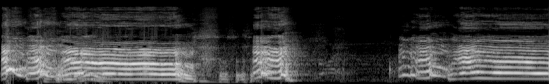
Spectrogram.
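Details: Magyar vizsla (Hungarian Vizsla) pet dog vocalising as if trying to talk with its owner: long, drawn-out howling moans with wavering pitch, a brief break, then another sustained rising-and-falling howl.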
